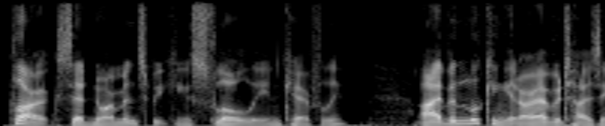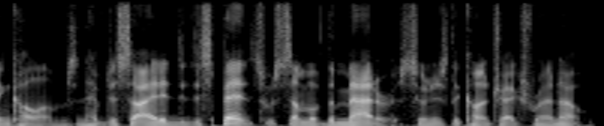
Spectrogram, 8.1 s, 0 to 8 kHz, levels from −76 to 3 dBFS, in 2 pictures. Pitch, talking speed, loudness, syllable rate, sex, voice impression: 125 Hz, 240 wpm, -23 LUFS, 6.7 syllables/s, male, masculine, adult-like, fluent, slightly refreshing, unique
